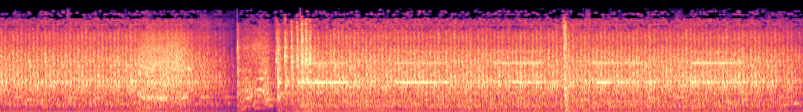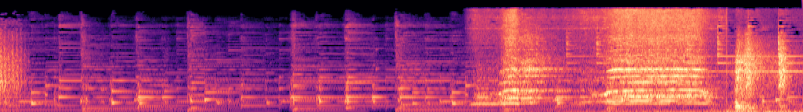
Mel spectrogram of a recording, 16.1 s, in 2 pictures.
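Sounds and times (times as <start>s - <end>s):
tractor engine knocking: 0.0s - 8.3s, 15.2s - 16.0s.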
